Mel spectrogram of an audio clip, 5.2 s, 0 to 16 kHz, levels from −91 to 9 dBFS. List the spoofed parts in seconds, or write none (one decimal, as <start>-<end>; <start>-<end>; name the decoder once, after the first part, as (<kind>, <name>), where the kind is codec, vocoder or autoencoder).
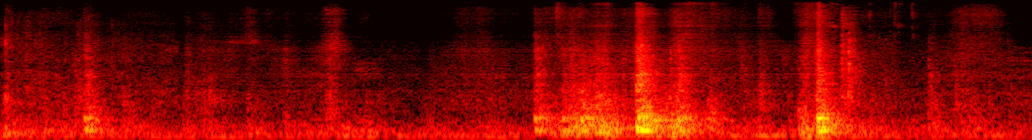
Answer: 1.0-4.1 (autoencoder, DAC-VAE)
